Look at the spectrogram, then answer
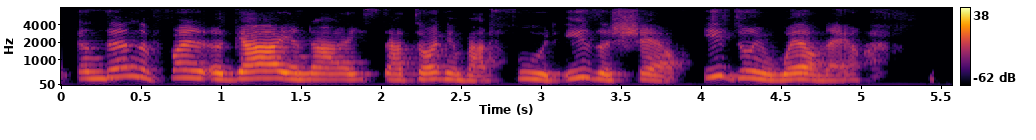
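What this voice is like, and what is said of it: Speaks English with a foreign accent. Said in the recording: “I used to be so uncomfortable and ashamed with my accent ... I know I got an accent”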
